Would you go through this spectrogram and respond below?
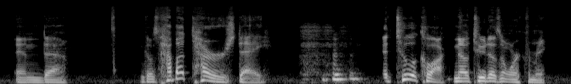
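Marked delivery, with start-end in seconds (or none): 1.5-4.4 thick, laid-on Irish brogue. Retelling a vendor's cold call, imitating his thick Irish accent. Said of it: "speaking in this thick Irish accent".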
